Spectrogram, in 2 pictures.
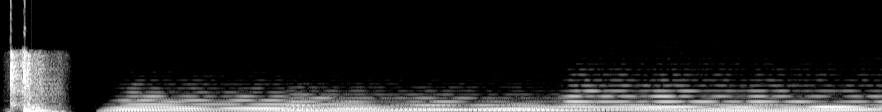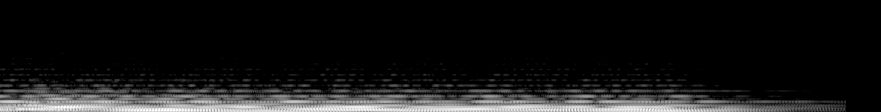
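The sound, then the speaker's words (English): The door of the teva (Noah's ark) shuts behind Noach and his sons with a single loud, heavy thunk, then a sustained, steady chord of layered tones hums on for about eight seconds before cutting off. “Finally, Noach and his sons went into the teva, and the door shut behind them.”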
